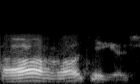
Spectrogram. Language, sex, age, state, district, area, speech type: Odia, male, 45-60, Odisha, Dhenkanal, rural, conversation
